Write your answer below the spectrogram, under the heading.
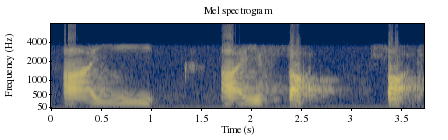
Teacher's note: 开头有一个 I 双元音，请大家把嘴巴张开然后再咬下去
